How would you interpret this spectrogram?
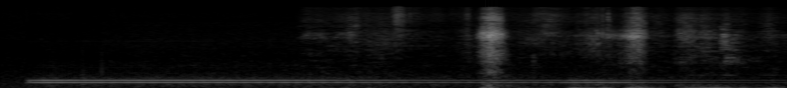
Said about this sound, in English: All right, I want to try something real quick with the phone here. Can you hear the dial tone? Nope. Yep. Now we can.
